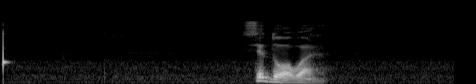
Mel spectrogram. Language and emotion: Russian, neutral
